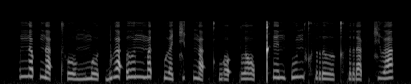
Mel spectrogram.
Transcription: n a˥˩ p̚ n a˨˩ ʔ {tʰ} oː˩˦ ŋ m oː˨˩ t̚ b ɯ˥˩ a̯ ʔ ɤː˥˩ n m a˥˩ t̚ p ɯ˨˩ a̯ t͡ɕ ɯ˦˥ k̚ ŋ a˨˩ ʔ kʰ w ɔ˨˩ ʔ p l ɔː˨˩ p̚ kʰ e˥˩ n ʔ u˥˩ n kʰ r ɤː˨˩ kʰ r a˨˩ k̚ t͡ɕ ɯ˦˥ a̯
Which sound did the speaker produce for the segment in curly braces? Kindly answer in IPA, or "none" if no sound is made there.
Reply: tʰ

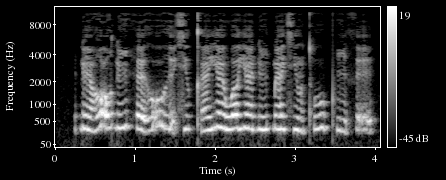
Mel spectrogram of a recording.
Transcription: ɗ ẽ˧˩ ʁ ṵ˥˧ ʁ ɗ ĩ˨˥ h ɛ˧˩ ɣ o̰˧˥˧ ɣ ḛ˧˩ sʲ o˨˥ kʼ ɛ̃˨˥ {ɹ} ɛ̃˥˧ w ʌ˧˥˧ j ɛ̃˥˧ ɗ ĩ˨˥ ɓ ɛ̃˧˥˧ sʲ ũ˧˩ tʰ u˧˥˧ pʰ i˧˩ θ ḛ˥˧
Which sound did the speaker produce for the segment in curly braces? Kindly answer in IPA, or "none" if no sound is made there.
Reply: j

